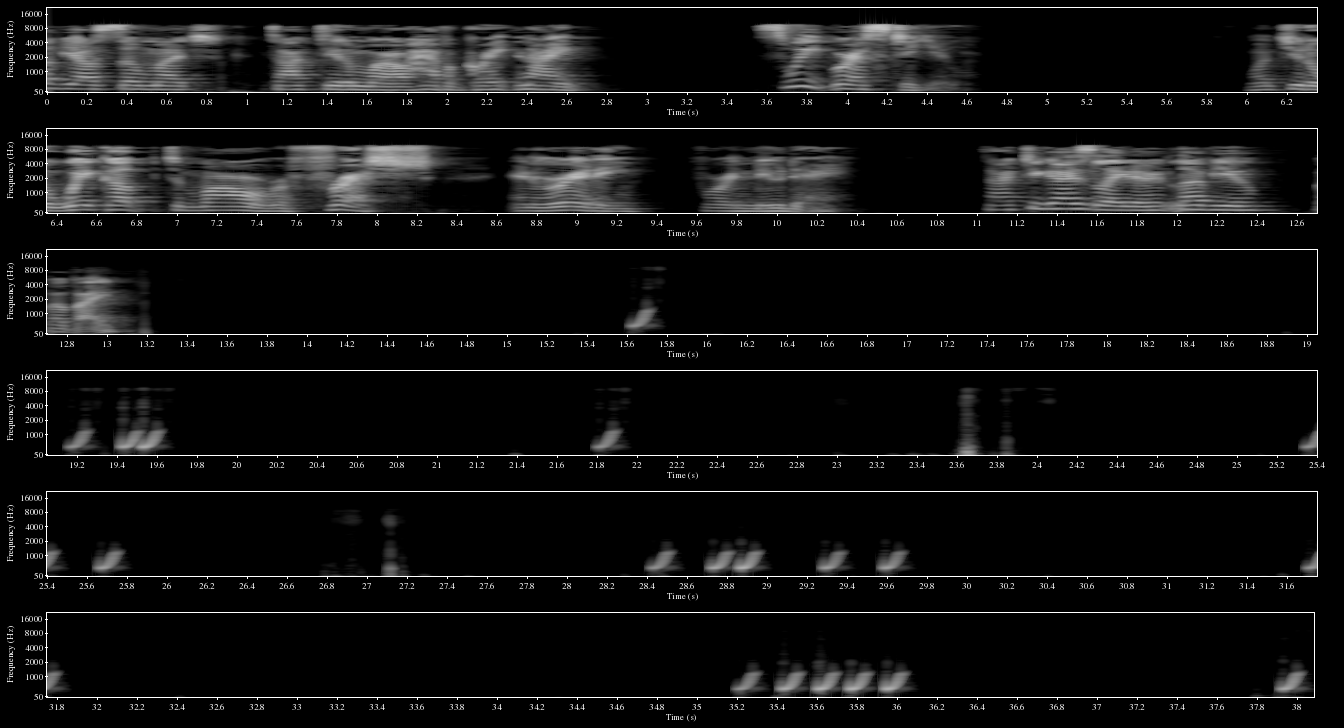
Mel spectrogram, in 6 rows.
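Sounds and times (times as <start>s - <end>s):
short rising plopping sounds: 19.2s - 19.7s, 28.4s - 29.8s, 35.2s - 36.1s.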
